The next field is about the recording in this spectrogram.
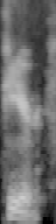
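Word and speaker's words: Pierre: anunciation Mr Marshall um that's how it's pronounced in South Dakota as God intended where we pronounce our Capital Pier um those guys came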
